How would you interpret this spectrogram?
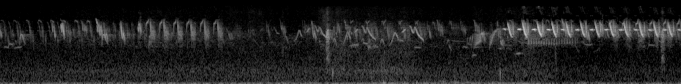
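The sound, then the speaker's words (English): A swamp sparrow's rapid, even trill of staccato notes on a single pitch rings out amid a busy chorus of other chirping birds, including the chuck calls of red-winged blackbirds, with no voices. “There, that was the swamp sparrow again.”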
